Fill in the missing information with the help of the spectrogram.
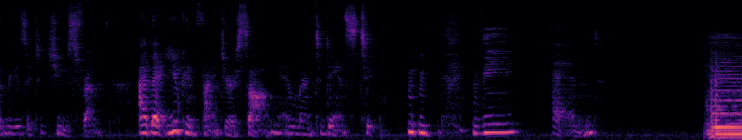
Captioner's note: laughs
